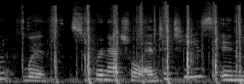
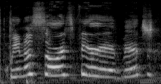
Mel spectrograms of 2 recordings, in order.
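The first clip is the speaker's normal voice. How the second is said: sassy diva; 13 semitones higher, 7 dB louder than usual. Acted. Sassy channeled energy outburst.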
